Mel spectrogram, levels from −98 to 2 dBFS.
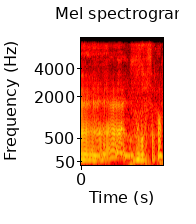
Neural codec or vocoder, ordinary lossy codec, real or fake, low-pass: codec, 24 kHz, 0.9 kbps, WavTokenizer, small release; none; fake; 7.2 kHz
